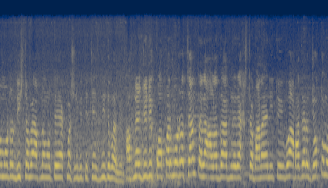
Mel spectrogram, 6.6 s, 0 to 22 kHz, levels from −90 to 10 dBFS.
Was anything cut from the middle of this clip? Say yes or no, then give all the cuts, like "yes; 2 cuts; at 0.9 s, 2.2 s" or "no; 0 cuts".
yes; 2 cuts; at 2.4 s, 5.9 s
